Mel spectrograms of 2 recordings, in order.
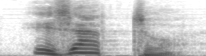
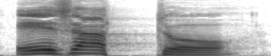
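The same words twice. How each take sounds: First: Said in the usual way. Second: Much louder, slow drawn-out word; exclaimed. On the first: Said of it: "dissi, colpito dalla sua competenza". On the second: A narrator's reading. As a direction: stretch it out in triumph. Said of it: "esclamò".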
